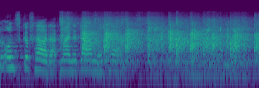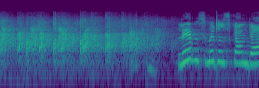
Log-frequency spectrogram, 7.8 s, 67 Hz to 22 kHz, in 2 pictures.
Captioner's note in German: Beifall bei der CDU und dem BÜNDNIS 90/DIE GRÜNEN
